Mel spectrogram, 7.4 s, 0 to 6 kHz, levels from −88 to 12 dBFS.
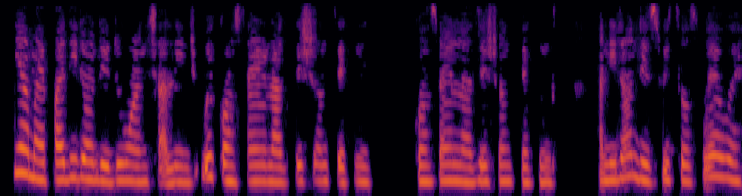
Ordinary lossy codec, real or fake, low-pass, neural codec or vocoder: MP3, 32 kbps; real; 5.4 kHz; none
